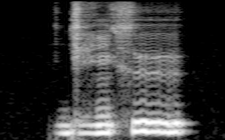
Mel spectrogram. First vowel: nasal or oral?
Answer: nasal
